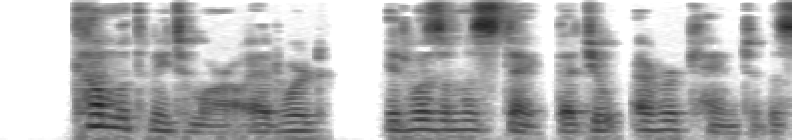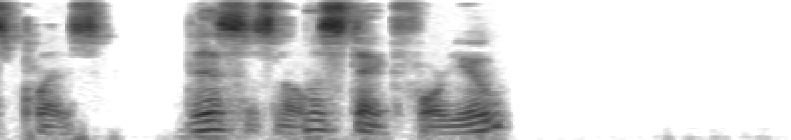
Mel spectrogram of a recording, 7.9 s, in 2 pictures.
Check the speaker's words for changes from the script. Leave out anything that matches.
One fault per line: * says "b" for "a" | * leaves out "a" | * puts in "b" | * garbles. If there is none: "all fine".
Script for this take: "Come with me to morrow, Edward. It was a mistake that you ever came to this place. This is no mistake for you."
all fine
